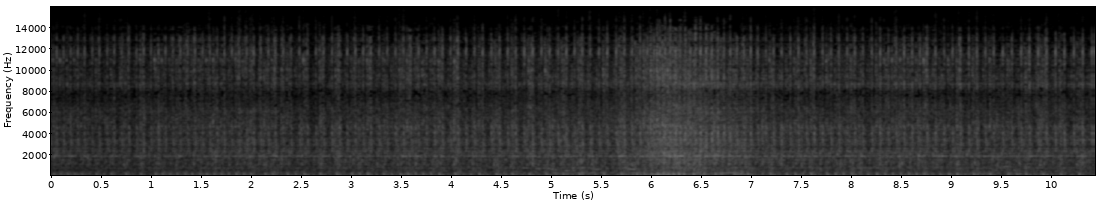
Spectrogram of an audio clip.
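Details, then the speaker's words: Old Pulsar motorcycle engine at idle after valve (tappet) clearance adjustment: an even idle with a faint, fast tick about four a second, much quieter than before; a light valve tick remains. "Okay, I can still hear the tick tick sound, but it's way less than before. The sound is actually way better than before, but it is still a little bit of that ticking noise."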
